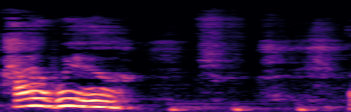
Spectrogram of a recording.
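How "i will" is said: high-pitched put-on girl voice. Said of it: "I don't want you to do the girl voices".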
